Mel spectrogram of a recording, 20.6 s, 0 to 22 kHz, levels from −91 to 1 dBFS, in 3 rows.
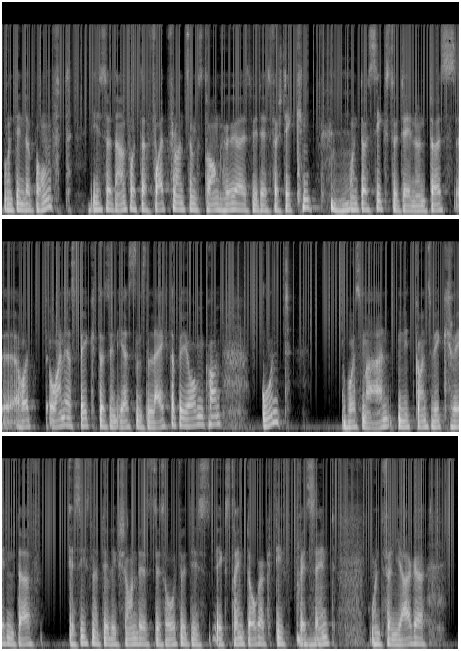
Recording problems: squashed, flat; somewhat
crackle, like an old record; noticeable; 10 dB below the speech

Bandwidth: 14 kHz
